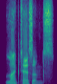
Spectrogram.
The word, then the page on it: lactescence: British English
